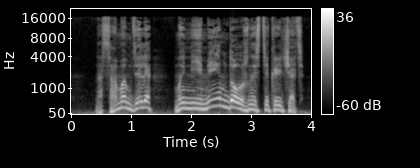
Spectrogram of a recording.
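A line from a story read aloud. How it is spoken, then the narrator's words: Whisper. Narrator (Russian): прошептал он удивленному Саймону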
